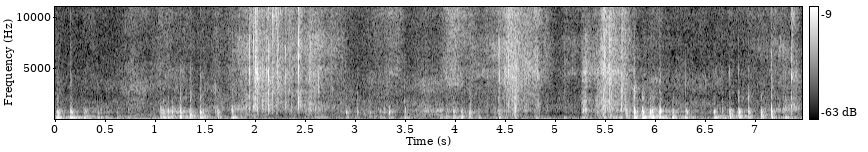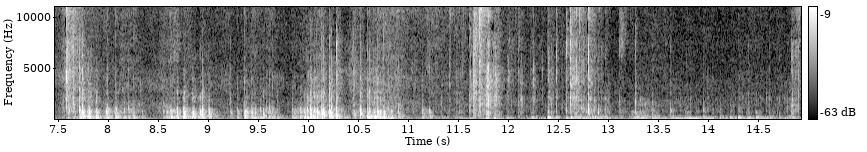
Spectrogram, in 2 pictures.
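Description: A large, clear, ridged PET water bottle full of water is held upright and tapped rapidly on its sides and label with the fingertips and nails of both hands. The result is bursts of quick, crinkly tapping and crackling with a bright edge, rising and falling in intensity throughout.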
